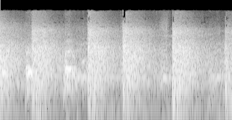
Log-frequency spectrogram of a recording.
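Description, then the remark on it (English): A rapid series of sharp, loud gunshot blasts as a sergeant reloads and fires at a wolf pack at night, about six shots at uneven intervals, each burst trailing into a dense roar of noise before the next one hits. “The sergeant reloaded and blasted away again.”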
